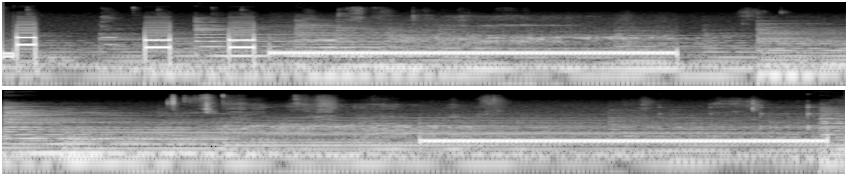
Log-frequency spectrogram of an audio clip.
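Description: Telephone dialing in the Nancy Drew video game: a quick run of keypad tones, then long steady ringback tones separated by a pause, fairly quiet and clean.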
